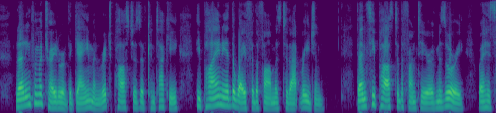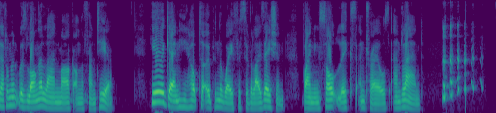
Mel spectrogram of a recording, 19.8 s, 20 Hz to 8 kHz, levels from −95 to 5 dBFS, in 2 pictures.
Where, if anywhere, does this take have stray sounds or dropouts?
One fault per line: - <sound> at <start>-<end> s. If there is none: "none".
- laugh at 18.7-19.6 s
